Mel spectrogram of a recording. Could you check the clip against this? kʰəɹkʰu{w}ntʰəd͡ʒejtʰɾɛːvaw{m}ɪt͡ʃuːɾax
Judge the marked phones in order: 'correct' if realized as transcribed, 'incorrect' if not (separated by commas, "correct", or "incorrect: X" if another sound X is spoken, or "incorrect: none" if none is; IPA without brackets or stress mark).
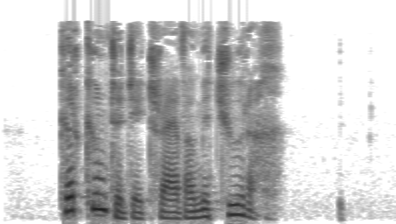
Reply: incorrect: none, correct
